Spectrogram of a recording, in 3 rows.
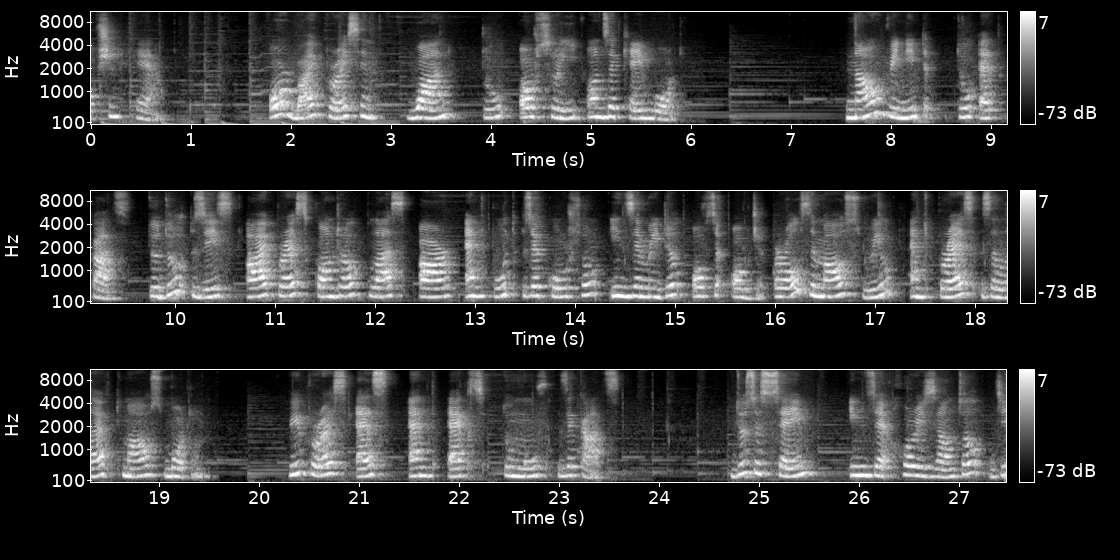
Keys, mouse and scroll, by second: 1.6 1, 2.5 click, 3.2 g, 4.3 click, 4.5 ctrl+z, 4.7 2, 5.5 click, 6.1 g, 6.5 click, 7.1 ctrl+z, 7.1 3, 7.3 click, 7.9 g, 8.6 click, 9.4 ctrl+z, 11.5 ctrl+r, 15.8 click, 19.4 s, 20.1 x, 25.0 click, 26.1 ctrl+r.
